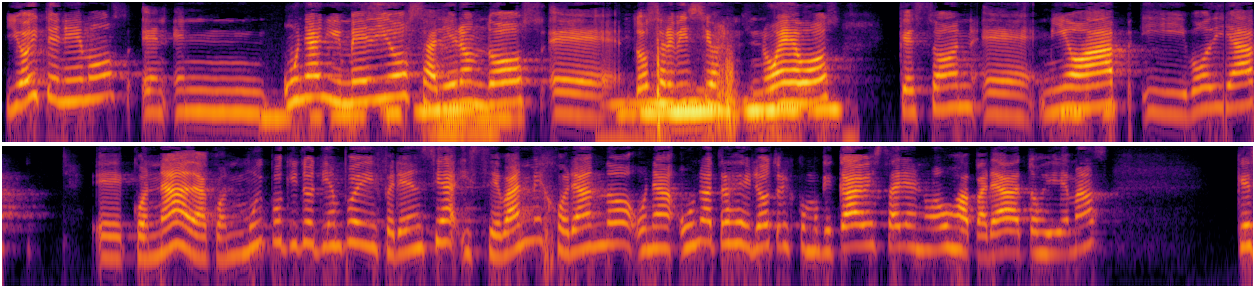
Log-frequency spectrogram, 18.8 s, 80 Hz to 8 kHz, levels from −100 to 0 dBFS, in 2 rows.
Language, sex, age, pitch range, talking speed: Spanish, female, 20-39, 220-295 Hz, 160 wpm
